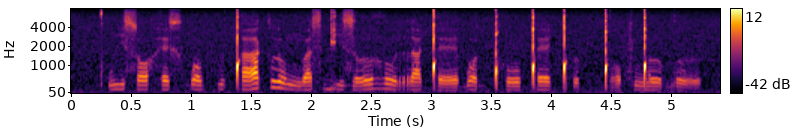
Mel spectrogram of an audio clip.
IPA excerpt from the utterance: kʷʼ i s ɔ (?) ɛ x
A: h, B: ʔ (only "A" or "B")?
A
